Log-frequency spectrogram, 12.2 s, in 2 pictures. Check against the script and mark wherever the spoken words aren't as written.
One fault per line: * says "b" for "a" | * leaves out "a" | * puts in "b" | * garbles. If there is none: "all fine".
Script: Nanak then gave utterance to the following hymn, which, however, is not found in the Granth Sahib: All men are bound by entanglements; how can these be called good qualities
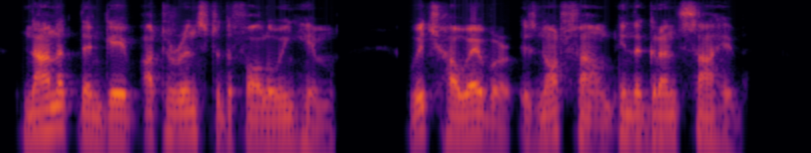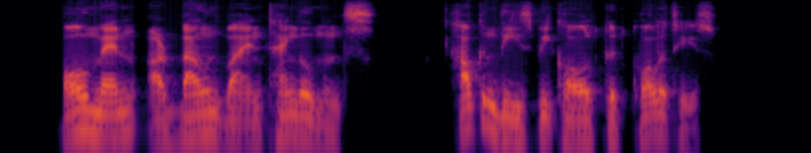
all fine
